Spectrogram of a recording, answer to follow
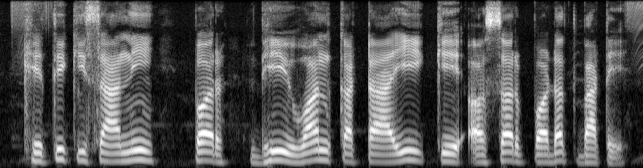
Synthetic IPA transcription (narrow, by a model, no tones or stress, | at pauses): kʰet̪ikisaːni | pəɾ | bʱiʋənkəʈaikeʔəsəɾpəɽət̪baːʈe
